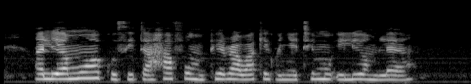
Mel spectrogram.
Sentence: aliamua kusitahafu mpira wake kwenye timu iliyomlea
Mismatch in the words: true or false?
false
